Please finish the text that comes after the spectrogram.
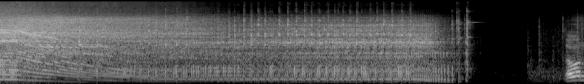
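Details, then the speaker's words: Husqvarna 362XP Special two-stroke chainsaw after swapping limited ignition coil for unlimited one: fires and screams at high steady revs with crisp even note, then shuts off; gained roughly 2,500–3,000 rpm, runs clean. "Probably gained uh at least 2500 RPM or 3,000 RPM here. I'll fire it up. Runs good."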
